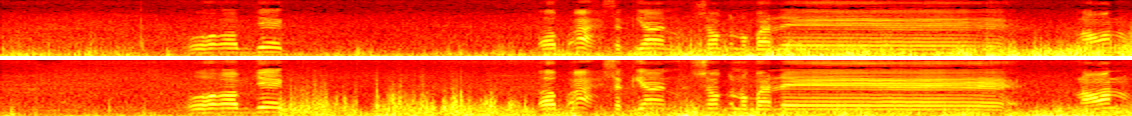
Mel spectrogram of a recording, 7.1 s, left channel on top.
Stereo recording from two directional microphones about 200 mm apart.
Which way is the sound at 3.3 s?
Centre (ahead or behind).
